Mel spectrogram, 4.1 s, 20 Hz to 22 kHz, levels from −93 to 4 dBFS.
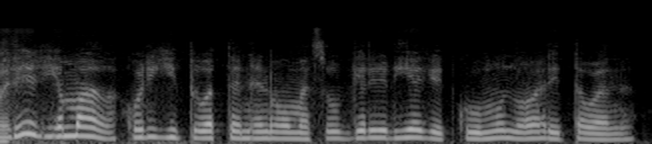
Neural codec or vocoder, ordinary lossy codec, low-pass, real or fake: codec, 16 kHz in and 24 kHz out, 0.6 kbps, FocalCodec, streaming, 4096 codes; none; 9.9 kHz; fake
